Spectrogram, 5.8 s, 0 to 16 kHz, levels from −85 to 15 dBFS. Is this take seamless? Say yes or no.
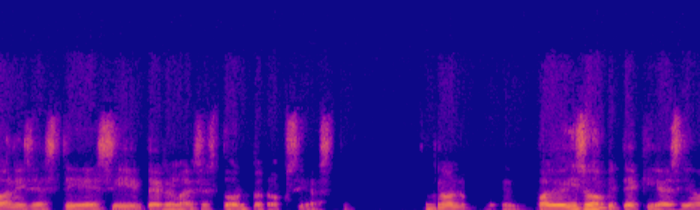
no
